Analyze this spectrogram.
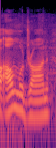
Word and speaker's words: Almudron: i just realized now al-mudran rhymes with long he's i have a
